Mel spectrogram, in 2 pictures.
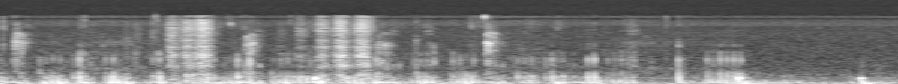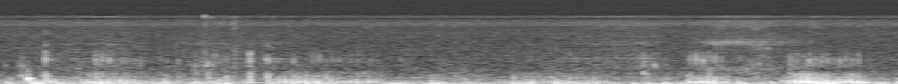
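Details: Ragamuffin cat licking the owner's daughter as a sign of affection indoors, a steady low rumbling purr throughout with scattered wet licking clicks and rustling on top.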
